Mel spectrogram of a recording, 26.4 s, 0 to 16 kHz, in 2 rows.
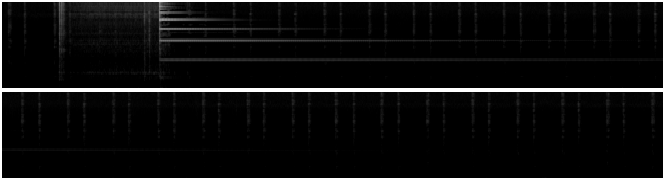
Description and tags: Regency chimes 1
A regency clock (made by R Restall, Croydon) chimes once. High pitched.
chimes, regency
